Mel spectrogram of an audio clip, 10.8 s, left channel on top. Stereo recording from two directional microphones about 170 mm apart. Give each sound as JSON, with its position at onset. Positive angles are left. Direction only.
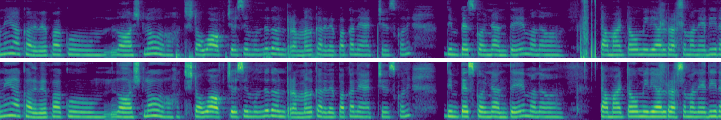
{"t": 0.0, "sound": "a woman's voice", "side_deg": -30}
{"t": 1.0, "sound": "speech", "side_deg": -20}
{"t": 2.9, "sound": "a woman's voice", "side_deg": -60}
